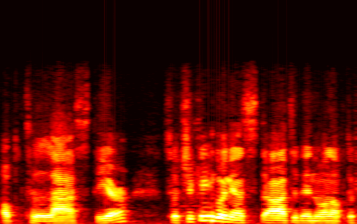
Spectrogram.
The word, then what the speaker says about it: chikungunya: Doctor, you'll have to help me with the pronunciation. Chikungunya.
